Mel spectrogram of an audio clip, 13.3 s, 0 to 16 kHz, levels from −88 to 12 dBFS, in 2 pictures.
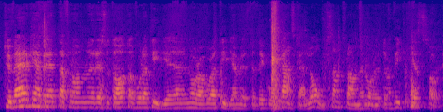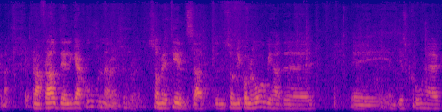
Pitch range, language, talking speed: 125-160 Hz, Swedish, 175 wpm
